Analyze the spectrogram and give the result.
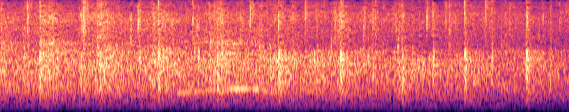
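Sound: audience applauding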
